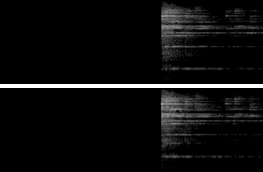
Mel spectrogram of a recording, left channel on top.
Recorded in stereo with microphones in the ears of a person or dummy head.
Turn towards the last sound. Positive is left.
turn(degrees=-45)  # may be behind; listen again after turning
